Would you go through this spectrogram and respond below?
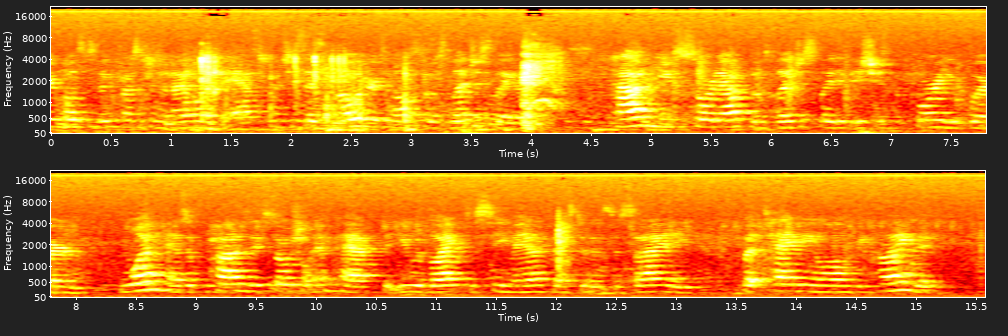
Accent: Oregon, United States; I'm from Oregon, but we have a very comparable problem in our county

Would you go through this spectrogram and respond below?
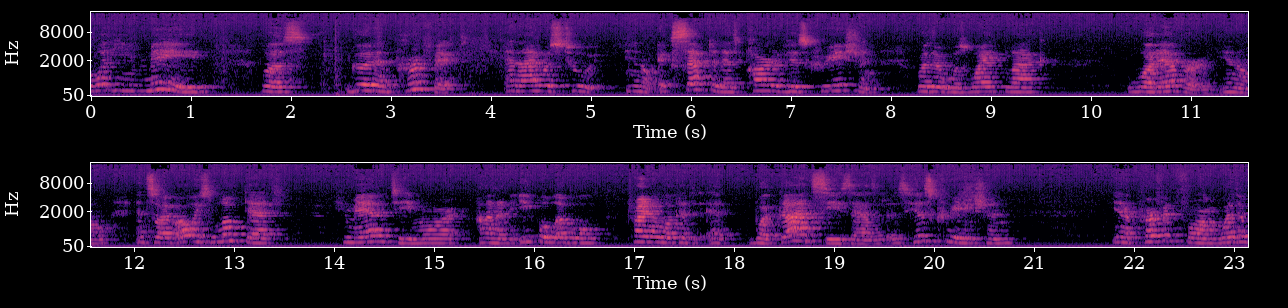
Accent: Milwaukee, Wisconsin, United States; And I grew up in Milwaukee at a very racist time.

